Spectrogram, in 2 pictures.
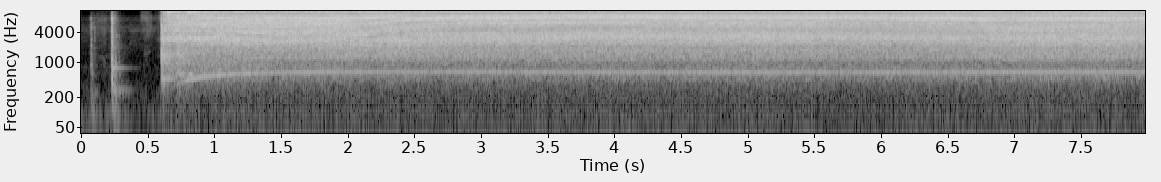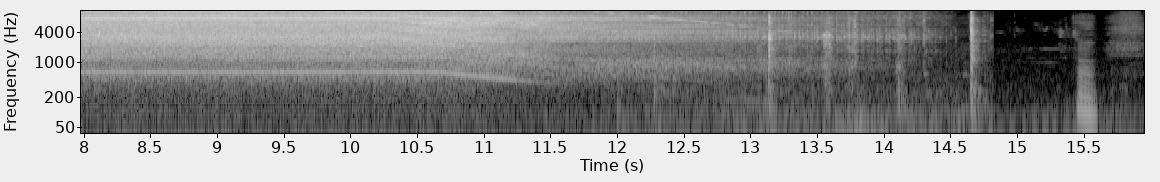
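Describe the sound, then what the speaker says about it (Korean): An angle grinder trims the protruding rough edges of a cut ceramic tile as the tile is turned, a loud steady high whine that runs for about ten seconds and then spins down. "잔여물의 타일들은 글라인더를 시옷자로 잡은 후 튀어나온 요철 부분을 타일을 돌려가며 다듬어 주시면 되십니다"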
